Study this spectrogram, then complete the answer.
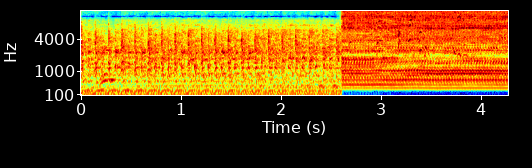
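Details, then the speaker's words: Camaro/Firebird LT1 V8 run without oil or coolant for over five minutes: labouring drone with a steady rapid knock from oil starvation, temperature climbing, engine slowing as it starts to seize. "No oil, no cooling. It's almost getting a little boring. Hey, let's see your Ford do that, huh? You guys knock the old L1. It's knocking you right now."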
